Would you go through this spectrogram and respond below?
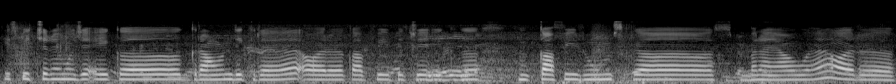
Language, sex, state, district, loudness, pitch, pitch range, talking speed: Hindi, male, Punjab, Kapurthala, -18 LUFS, 225 Hz, 220-235 Hz, 140 wpm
